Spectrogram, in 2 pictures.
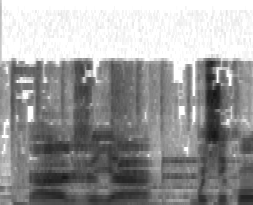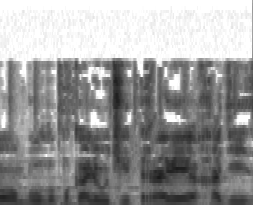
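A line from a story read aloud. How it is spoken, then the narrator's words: Grumbling. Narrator (Russian): заворчав, пират Буль-Буль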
